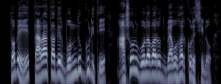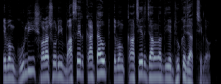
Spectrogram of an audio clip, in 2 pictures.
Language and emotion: Bengali, neutral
